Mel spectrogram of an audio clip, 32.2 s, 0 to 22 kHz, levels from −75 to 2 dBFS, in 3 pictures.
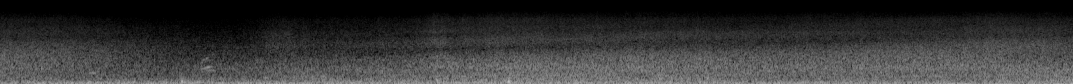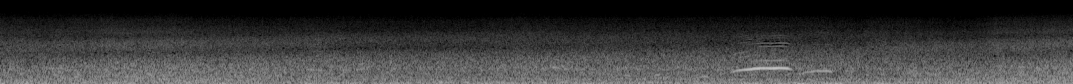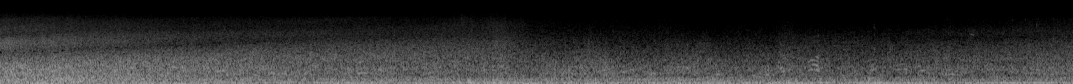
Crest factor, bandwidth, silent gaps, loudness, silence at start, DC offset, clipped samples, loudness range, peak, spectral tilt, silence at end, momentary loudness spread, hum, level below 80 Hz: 16 dB; 15 kHz; none; -30 LUFS; 0 s; under 0.1%; under 0.1%; 7 LU; -12 dBFS; -6 dB/octave; 0 s; 6 LU; none; -36 dBFS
